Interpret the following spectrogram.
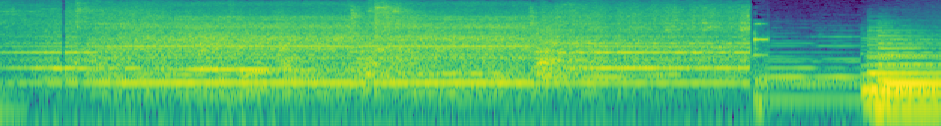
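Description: A loud, steady machine-like whirring noise over background music. Both cut out suddenly about five seconds in, and the music comes back louder just before the end.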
